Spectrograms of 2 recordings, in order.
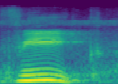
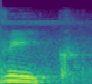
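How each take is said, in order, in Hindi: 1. शब्द को अतिरिक्त ज़ोर देकर बोला गया है। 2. शब्द को छोटा और जल्दी से बोला गया है। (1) "थोड़ा दबाव देकर वीक" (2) "वीक जल्दी से"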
